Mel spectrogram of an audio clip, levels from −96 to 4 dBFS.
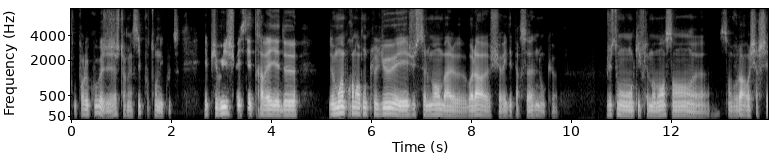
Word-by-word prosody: pour 95 - -6
le 90 - 0
coup, 125 - -6
bah, - - +3
déjà, 75 +5 -4
je 105 - -8
te - - -9
remercie 80 +8 -8
pour 125 -1 -23
ton 80 -4 -5
écoute. 75 - -12 0.5
Et - - -3
puis 105 - -4
oui, 115 +3 +6
je 115 - -3
vais 90 - 0
essayer 100 +4 -2
de - - -15
travailler 90 -2 +3
de 90 0 +2 0.6
de 100 - 0
moins 115 +4 +7
prendre 115 -1 0
en 105 - +5
compte 110 0 -4
le 100 - 0
lieu 105 +1 +4
et 85 0 +5
juste 90 +1 -6
seulement, 90 +2 +1
bah, 85 -3 +2
heu, 75 -2 -3
voilà, 85 +2 +3
heu, - - -7
je - - -14
suis 75 - -9
avec 80 +1 -6
des - - -9
personnes, 85 +3 -6
donc, 75 -3 -12
heu, 70 -1 -19 1.0
juste 90 +2 -7
on 85 -3 +2
on - - +1
kiffe - - -10
le - - -6
moment. 85 +2 +1
Sans, 80 -4 -1
heu, 65 -1 -8 0.3
sans 80 -5 -12
vouloir 80 +2 0
rechercher 85 -2 -5
90 Hz, 225 wpm, -23 LUFS, 80-95 Hz, 1.0 s, moins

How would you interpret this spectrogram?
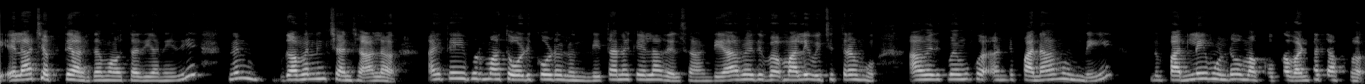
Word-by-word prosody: ఎలా 220 +3 +5
చెప్తే 225 0 +2
అర్థం 195 +2 -1
అవుతది? 185 -1 -1
అనేది 180 - -5 0.4
నేను 280 +2 -1 0.4
గమనించాను 235 -3 +2
చాలా. 175 0 +1 0.5
అయితే 240 +3 -2
ఇప్పుడు 260 0 -3
మా - - +5
తోడికోడలుంది, 215 -5 +1
తనకెలా 225 0 +1
తెలుసా 165 +1 -5
అండి? 170 +1 -7
ఆమెది 230 +1 +1
బ - - +3 0.2
మళ్ళీ 220 +3 +3
విచిత్రము. 225 -3 -3 0.5
ఆమెది 225 0 +3
పేముప 235 +1 0 0.2
అంటే 210 +1 -9
పనామె 210 +6 +3
ఉంది. 185 -3 -6 0.8
పనులేముండవు 235 +2 +1
మాకు 200 0 -2
ఒక 200 - -2
వంట 180 +3 0 0.2
తప్ప. 205 -1 -4
220 Hz, 125 wpm, -23 LUFS, 195-230 Hz, 0.8 s, ఎలా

